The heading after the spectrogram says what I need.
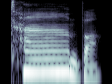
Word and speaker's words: timbre: A stamp is, yes, this is un timbre, and pronounce it timbre, un timbre, masculine noun, and the plural is timberen, timberen.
